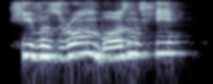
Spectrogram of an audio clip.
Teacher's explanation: So it's rising intonation that goes to the tag in the end.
